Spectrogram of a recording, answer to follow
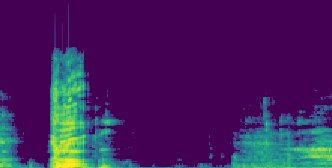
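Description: A man hawking and spitting into a plastic cup, clearing a burning-hot pepper chip from his mouth: one short, sharp spit about a third of a second in.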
